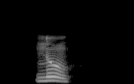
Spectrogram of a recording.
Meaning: 1. the name of the Armenian letter ն (n) 2. daughter-in-law 3. sister-in-law (brother's wife)
- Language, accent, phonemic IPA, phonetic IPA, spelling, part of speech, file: Armenian, Eastern Armenian, /nu/, [nu], նու, noun, Hy-նու.ogg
